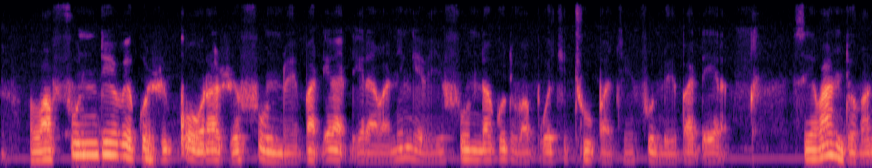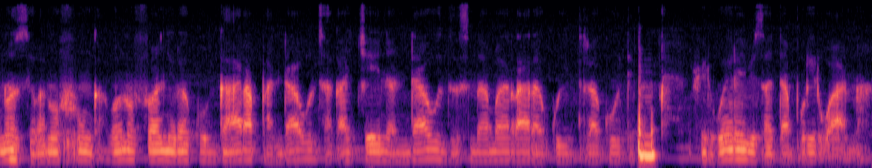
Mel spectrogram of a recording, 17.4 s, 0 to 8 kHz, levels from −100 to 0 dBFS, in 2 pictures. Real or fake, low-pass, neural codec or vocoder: fake; 7.2 kHz; vocoder, 44.1 kHz, 128 mel bands every 512 samples, BigVGAN v2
